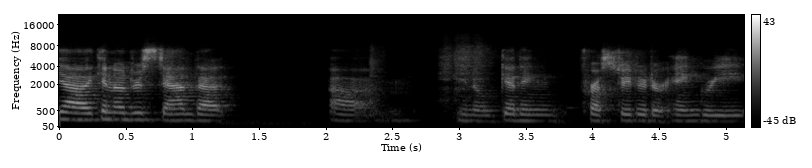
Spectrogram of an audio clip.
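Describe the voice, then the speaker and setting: A woman speaks at a fairly slow pace in a fairly low pitch, her intonation monotone and flat. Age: 50s. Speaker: podcast host. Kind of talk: casual interview conversation.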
